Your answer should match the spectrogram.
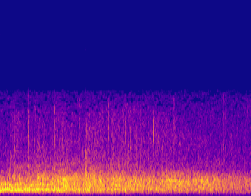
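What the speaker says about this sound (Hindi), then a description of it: "मुझे ये नहीं समझ में आ रहा कि क्यों ताली बजा रहे हैं" An audience at a spoken talk applauds steadily, a dense, even wash of clapping that holds throughout and fades slightly toward the end.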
